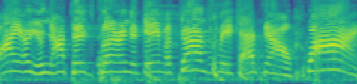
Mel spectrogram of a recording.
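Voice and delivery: put-on nerdy voice, very high. A host reads a listener's question aloud; nerd voice. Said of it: "Can I just say it like the nerd?".

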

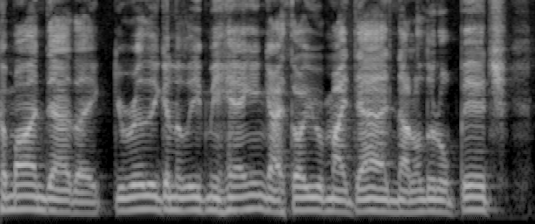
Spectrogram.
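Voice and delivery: ordinary delivery

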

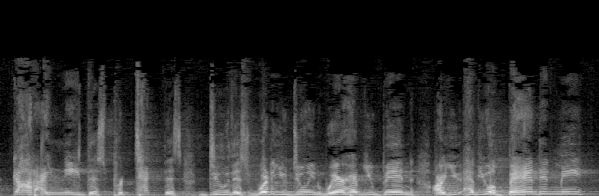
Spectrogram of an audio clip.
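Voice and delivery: furious screaming, angry yelling. Acting out people in the Psalms yelling at God, imitating angry yelling. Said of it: "screaming and yelling at God".

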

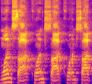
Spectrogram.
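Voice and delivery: ordinary talk, nothing marked

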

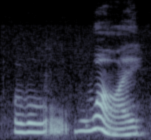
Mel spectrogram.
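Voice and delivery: nervous, anxious voice. The boy answers Miss Swine's refusal with a nervous question. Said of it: "The boy asked nervously".

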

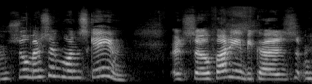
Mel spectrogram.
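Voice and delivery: talking with food in mouth. Explaining a missing yarn order to another speaker, talking with food in mouth. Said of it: "I'm talking with food in my mouth".

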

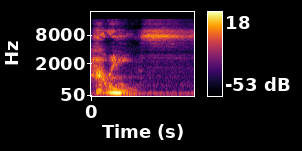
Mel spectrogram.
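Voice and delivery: secretive, very hushed whisper. Retelling how Macho kept saying it at the dinner: imitating Macho whispering. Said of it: "whispering it, like it's, like, a, a secret code".

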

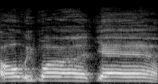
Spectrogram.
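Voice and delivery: put-on very slow, drawn-out little-kid voice. Retelling what every class said after organized recess, imitating a kid's voice. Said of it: "You're doing like a kid's voice".

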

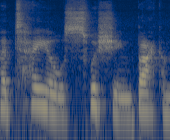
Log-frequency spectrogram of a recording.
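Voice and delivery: ordinary delivery, nothing marked

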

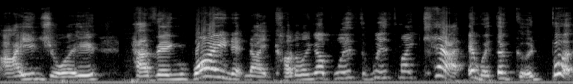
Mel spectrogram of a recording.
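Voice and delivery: put-on snooty, lofty tone of superiority. Retelling what a person said about themselves, mocking a high-and-mighty tone. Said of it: "this high and mighty".

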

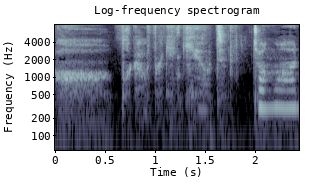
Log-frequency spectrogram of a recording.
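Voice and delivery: soft, hushed, awed, gushing whisper.

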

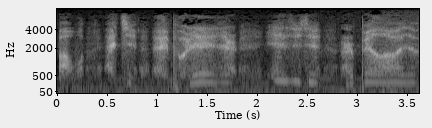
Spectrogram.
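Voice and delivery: secretive, hushed, very slow whisper. Retelling what someone said while trying to whisper: imitating someone whispering. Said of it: "trying to whisper and shit".

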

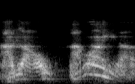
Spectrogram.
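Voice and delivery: cartoonish voice, way up high and slow. Recalling the first impression a parent taught: Donald Duck voice. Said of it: "my first impression was like".

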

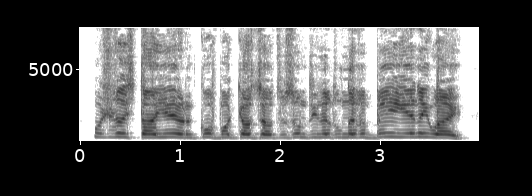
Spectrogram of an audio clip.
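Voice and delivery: risen, tight, strained, very high voice. After a fit of coughing, he asks why he should stay: risen, tight voice. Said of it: "his voice had risen and grown tight as a violin string".

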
